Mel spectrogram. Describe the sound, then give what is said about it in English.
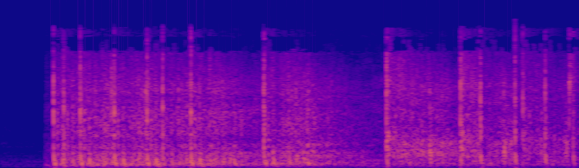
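Gunfire from gunmen shooting on a street in a regional capital: many rapid, sharp cracks in dense bursts, running almost continuously for over five seconds with a brief lull near the middle. “Gunmen opening fire on a street in the regional capital, Mahachkala.”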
